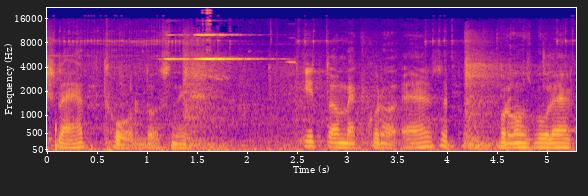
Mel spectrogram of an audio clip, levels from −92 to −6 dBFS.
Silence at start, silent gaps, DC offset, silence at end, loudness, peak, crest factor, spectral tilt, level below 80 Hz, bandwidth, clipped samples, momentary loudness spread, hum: 0 s; none; under 0.1%; 0 s; -14 LUFS; 0 dBFS; 18 dB; -2.5 dB/octave; -38 dBFS; 18 kHz; under 0.1%; 19 LU; none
